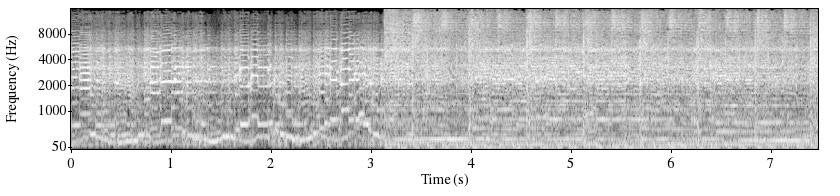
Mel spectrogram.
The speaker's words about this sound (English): On his big, huge motorcycle, and, you know, with this screaming sound of a, you know, lead guitar doing fucking sweeps, right?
